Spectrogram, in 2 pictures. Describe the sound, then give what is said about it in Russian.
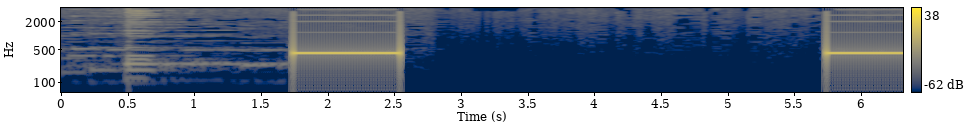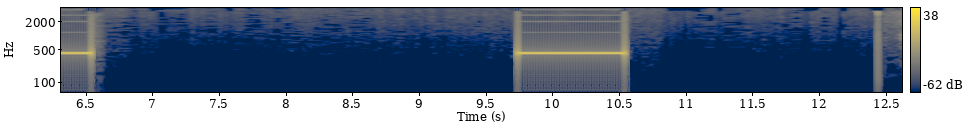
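A telephone line tone while a call to School No. 93 is transferred: three steady electronic beeps, each under a second, spaced about four seconds apart with silence between, after a brief rustle of handset noise. “Сейчас переключу вас.”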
